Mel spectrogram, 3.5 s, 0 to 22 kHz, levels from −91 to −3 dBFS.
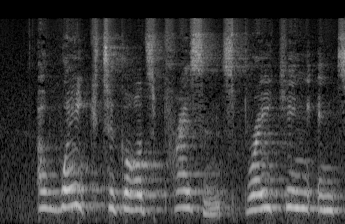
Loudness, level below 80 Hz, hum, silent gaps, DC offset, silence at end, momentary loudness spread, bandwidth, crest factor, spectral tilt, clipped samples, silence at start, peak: -32 LUFS; -72 dBFS; none; none; under 0.1%; 0 s; 5 LU; 16 kHz; 20 dB; -2.5 dB/octave; under 0.1%; 0.35 s; -14 dBFS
